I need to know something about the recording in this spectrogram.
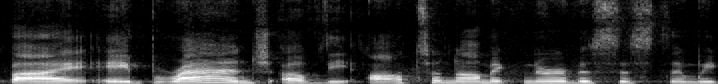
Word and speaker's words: autonomic: called the autonomic nervous system not automatic but autonomic and it has two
